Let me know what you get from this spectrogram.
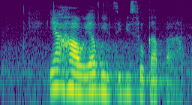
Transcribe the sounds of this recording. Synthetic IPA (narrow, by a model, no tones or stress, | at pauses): jaɦaʊjabʊit͡sʼɪbisɔkʼapʼa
